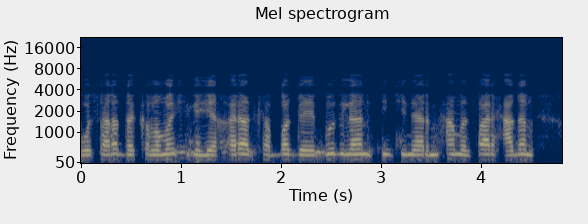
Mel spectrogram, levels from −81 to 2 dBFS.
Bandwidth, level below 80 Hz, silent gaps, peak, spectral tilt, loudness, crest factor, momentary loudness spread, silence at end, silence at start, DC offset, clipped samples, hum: 7 kHz; -66 dBFS; none; -12 dBFS; -6 dB/octave; -29 LUFS; 16 dB; 5 LU; 0.3 s; 0 s; under 0.1%; under 0.1%; none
